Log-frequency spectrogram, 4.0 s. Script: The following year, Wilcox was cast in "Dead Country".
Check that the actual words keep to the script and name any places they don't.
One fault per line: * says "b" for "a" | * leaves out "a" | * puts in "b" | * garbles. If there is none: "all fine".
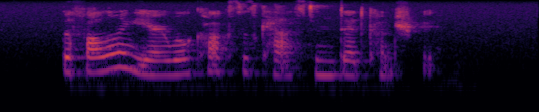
all fine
